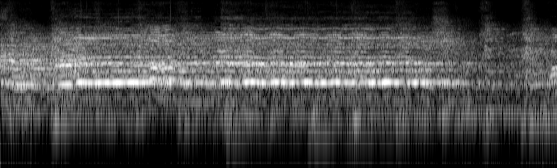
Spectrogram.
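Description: Mariachi singer performing live with the band's violins and guitars behind him, holding one long note for a couple of seconds before the music eases off near the end.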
